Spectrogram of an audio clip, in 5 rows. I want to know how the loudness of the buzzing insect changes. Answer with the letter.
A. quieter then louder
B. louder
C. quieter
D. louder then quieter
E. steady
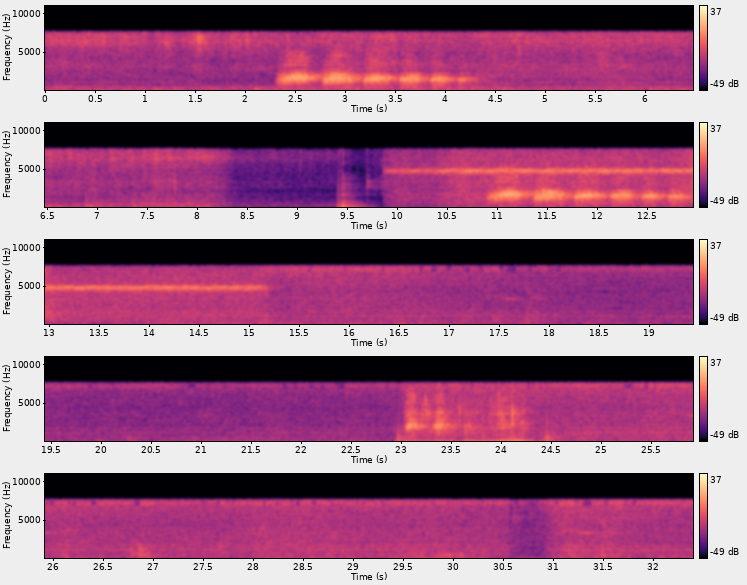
E.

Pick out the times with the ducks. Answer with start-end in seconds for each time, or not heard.
2.3-4.2, 10.8-12.9, 23.0-24.2.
